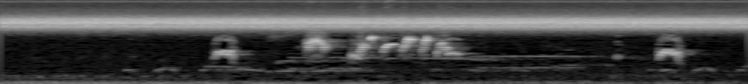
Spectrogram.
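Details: Red-whiskered bulbul song played for voice training of birds: a few short bursts of warbled, slurred notes around the middle and end, over a steady high hiss and a low hum.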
